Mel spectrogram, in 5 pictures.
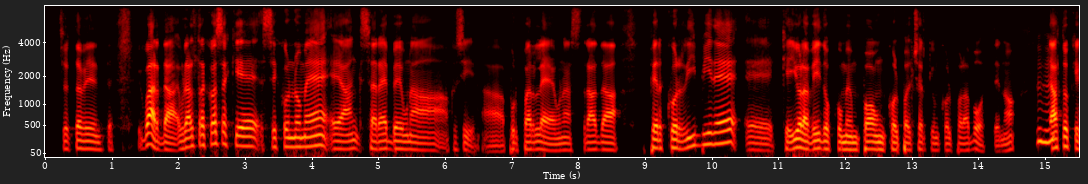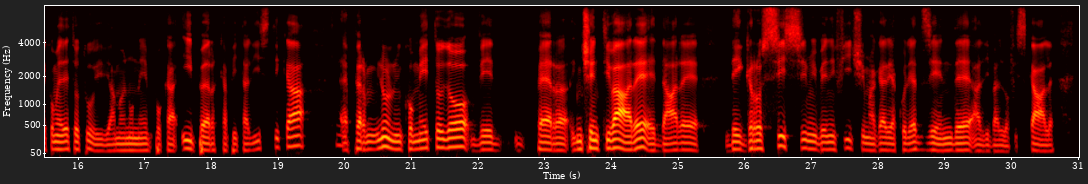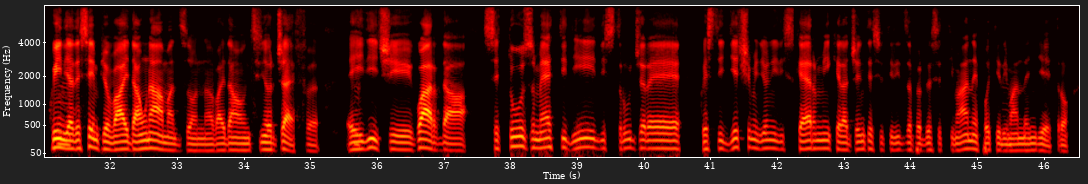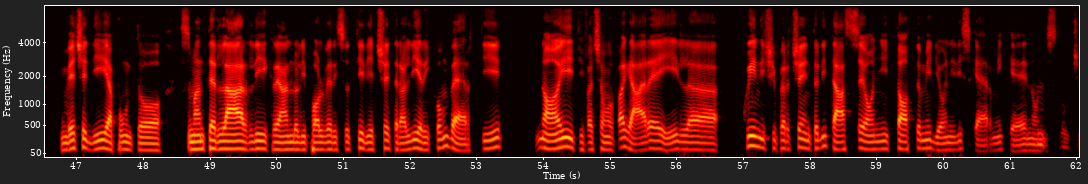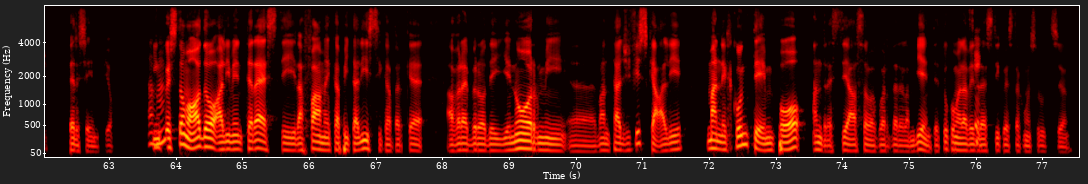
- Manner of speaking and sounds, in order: none
- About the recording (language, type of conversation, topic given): Italian, podcast, Quali piccoli gesti fai davvero per ridurre i rifiuti?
